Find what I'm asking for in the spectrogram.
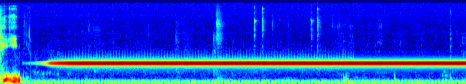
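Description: A television test card tone: one steady, high-pitched beep held unbroken for several seconds, loud and clean over a faint low hum, after a brief burst of noise at the start.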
